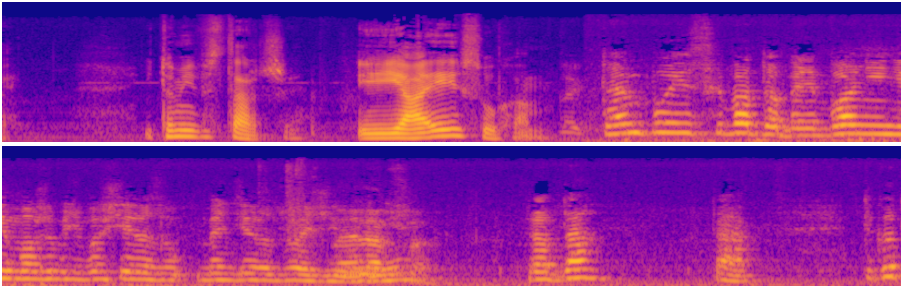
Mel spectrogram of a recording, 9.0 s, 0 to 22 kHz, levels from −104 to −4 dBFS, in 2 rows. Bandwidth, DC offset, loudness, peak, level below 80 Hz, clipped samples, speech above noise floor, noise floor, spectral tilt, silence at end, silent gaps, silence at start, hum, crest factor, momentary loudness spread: 15 kHz; under 0.1%; -26 LUFS; -4 dBFS; -50 dBFS; under 0.1%; 30 dB; -56 dBFS; -6 dB/octave; 0 s; none; 0 s; none; 22 dB; 16 LU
